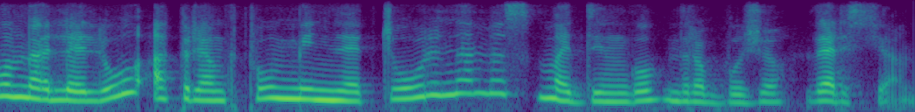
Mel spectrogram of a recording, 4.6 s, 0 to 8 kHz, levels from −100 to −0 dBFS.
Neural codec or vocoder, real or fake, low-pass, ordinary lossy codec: codec, 16 kHz in and 24 kHz out, 0.6 kbps, FocalCodec, streaming, 2048 codes; fake; 7.2 kHz; Opus, 32 kbps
